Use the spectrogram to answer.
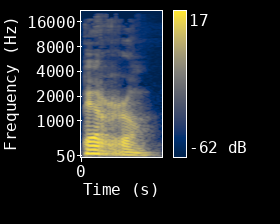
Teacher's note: And the only difference is you're lengthening the R in perro.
